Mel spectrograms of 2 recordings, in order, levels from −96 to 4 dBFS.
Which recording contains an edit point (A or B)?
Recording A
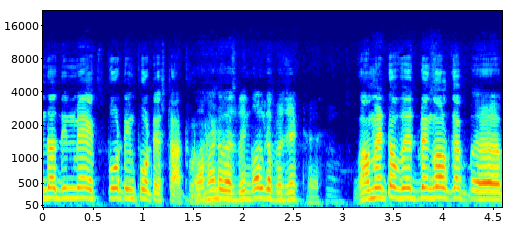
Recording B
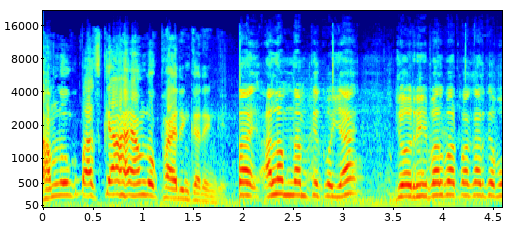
B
